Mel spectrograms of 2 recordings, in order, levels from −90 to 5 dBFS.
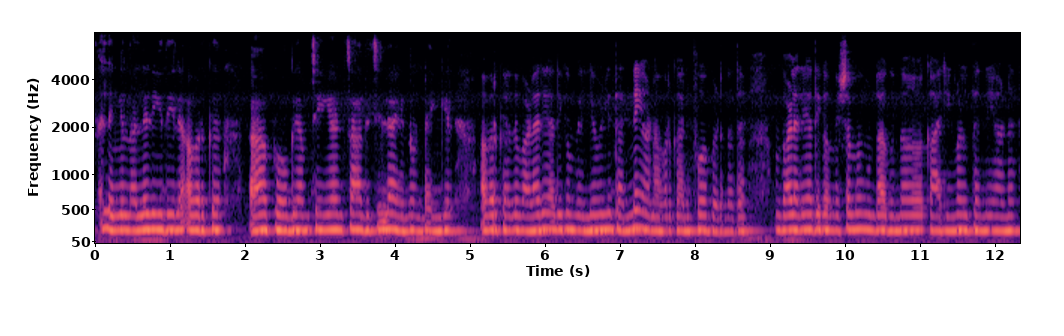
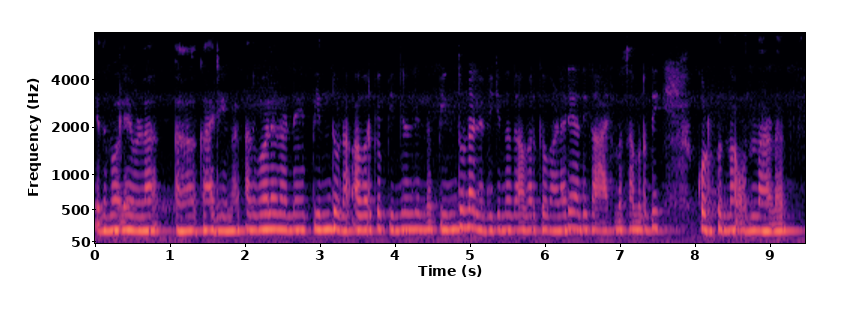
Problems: low volume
